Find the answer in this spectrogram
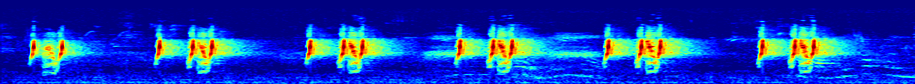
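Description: A male common quail gives its liquid three-note 'wet-my-lips' call, one short note then a quick pair, repeated about once a second over a quiet background.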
